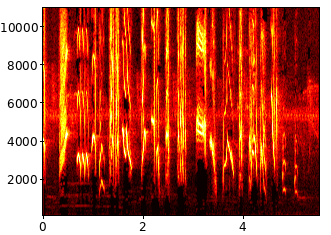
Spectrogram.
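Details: Oriental magpie-robin, a female kept as a lure to provoke rival males, pours out a dense, varied song of piercing whistles, chattering trills and swooping slurred notes in quick succession.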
